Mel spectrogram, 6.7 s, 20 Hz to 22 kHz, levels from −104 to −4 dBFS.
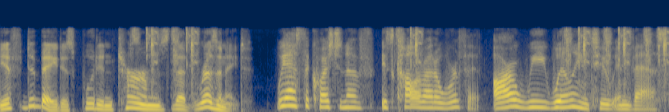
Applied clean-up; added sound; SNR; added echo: neural mask model Resemble Enhance denoiser.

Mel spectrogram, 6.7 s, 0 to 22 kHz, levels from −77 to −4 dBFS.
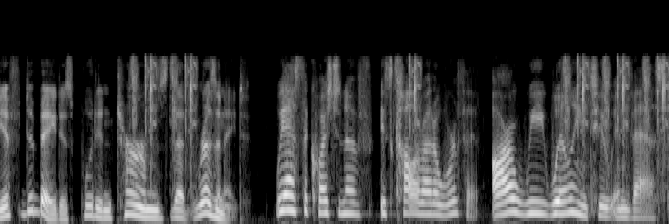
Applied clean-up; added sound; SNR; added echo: none; Camera; 15 dB; none.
